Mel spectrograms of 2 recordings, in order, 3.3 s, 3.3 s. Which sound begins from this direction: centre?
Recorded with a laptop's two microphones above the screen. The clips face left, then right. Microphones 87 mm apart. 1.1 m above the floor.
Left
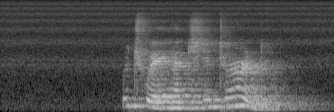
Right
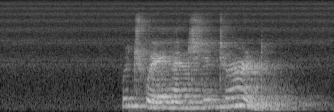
A woman speaking, at 1.2 s.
